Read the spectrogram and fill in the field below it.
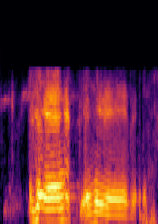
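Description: A pet cockatiel gives two drawn-out, fairly loud chirping calls, each lasting about half a second, followed by a quick, shorter chirp at the end.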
